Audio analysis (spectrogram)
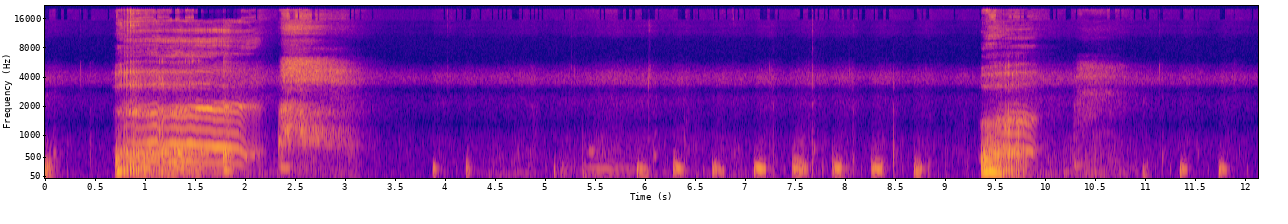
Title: Me burping for 1+ minutes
